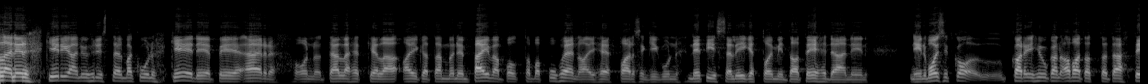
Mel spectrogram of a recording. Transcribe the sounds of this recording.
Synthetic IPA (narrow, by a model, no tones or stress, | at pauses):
lːæinenkirjɑinyhdist̪elmækunɡ̥eːdeːpeːæront̪ælːæhet̪kelːæʔɑikɑt̪æmːønempæiʋæmpolt̪ːɑʋɑpuhenɑjheʋɑrsiŋkiŋkunnet̪isːæliːket̪ːo̞imint̪ɑːt̪ehdæːnnin | ninʋoisit̪kokɑrihiukɑnɑʋɑt̪ɑt̪t̪ːæt̪æt̪e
